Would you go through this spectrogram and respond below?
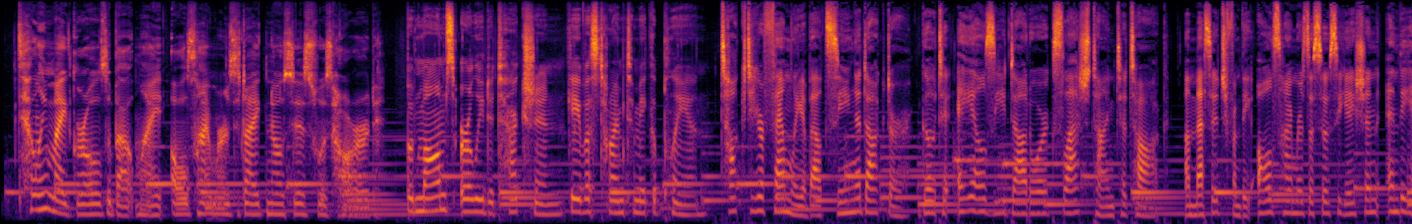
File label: English Radio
